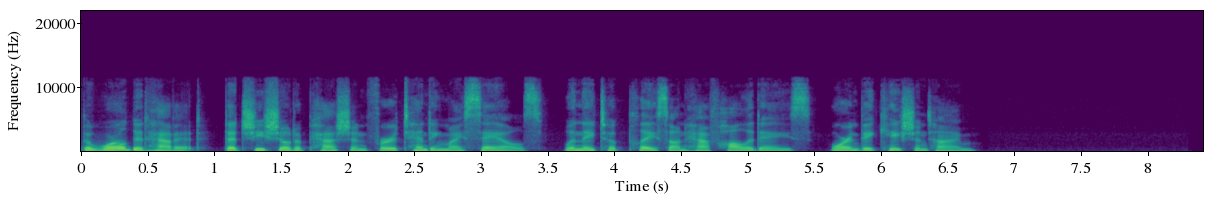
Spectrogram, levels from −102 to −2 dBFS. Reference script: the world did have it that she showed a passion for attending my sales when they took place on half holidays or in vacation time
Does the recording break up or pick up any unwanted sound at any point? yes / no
no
